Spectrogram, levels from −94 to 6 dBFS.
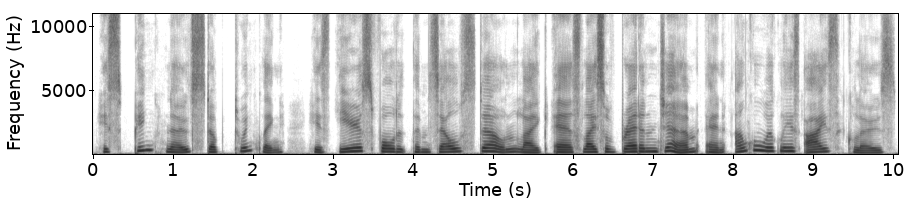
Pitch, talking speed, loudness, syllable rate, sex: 220 Hz, 130 wpm, -18 LUFS, 3.6 syllables/s, female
